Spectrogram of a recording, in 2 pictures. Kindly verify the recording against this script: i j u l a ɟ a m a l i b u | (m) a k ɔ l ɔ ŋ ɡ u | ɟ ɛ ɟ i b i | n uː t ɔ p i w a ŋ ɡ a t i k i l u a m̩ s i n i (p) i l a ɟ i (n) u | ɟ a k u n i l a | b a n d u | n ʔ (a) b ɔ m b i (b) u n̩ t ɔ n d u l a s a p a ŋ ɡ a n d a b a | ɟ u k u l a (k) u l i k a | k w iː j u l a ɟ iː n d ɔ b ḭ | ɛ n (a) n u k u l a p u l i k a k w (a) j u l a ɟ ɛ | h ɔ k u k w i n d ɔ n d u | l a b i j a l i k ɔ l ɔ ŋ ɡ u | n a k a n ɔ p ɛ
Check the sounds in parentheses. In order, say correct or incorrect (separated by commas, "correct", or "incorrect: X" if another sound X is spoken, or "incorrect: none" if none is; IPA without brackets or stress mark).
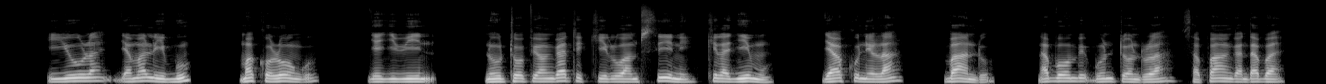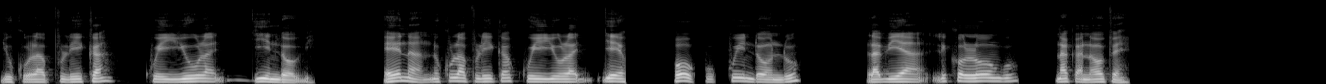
correct, incorrect: k, incorrect: m, correct, correct, incorrect: p, correct, incorrect: i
